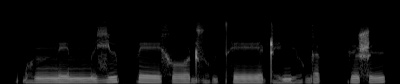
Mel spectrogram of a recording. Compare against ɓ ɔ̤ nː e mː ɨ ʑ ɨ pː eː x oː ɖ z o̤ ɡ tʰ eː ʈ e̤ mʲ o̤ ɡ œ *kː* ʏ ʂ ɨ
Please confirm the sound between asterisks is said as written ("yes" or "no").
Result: yes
